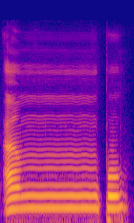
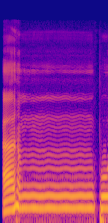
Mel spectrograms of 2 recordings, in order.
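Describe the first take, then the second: No difference in how they are said.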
